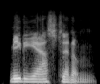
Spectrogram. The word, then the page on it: mediastinum: American English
